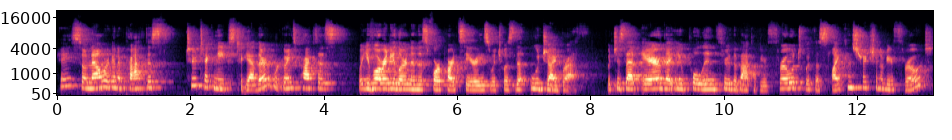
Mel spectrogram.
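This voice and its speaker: A woman's voice: a little high, normal speed, a bit bright. A woman giving a conversational, step-by-step lesson in meditative breath counting, as an encouraging yoga breathing teacher. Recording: roomy, echoing space.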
